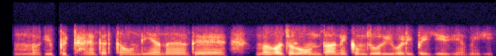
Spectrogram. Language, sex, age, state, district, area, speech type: Dogri, male, 18-30, Jammu and Kashmir, Samba, urban, conversation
